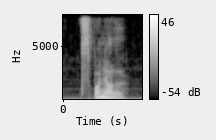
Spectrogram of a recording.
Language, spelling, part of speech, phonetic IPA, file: Polish, wspaniale, adverb, [fspãˈɲalɛ], Pl-wspaniale.ogg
